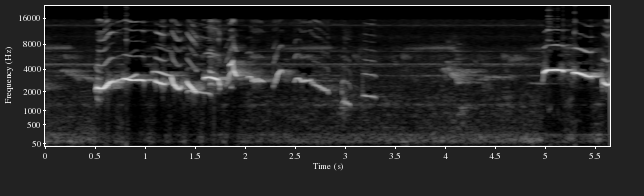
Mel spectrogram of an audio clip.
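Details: Oriental magpie-robin singing at rivals, which answer; a rich rush of rising and falling whistles and rapid chirps, a pause, then a clear descending whistle to close.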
